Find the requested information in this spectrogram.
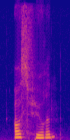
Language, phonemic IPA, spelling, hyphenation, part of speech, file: German, /ˈaʊ̯sˌfyːrən/, ausführen, aus‧füh‧ren, verb, De-ausführen.ogg
- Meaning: to take out, to take or lead outside: 1. to take (a pet, especially a dog) for a walk 2. to take (people, especially a woman) to a restaurant, on a date etc 3. to export (sell to another country)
